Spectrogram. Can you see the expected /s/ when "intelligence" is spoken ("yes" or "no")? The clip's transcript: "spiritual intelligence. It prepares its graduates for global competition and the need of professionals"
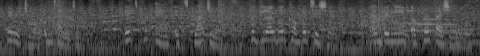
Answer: yes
